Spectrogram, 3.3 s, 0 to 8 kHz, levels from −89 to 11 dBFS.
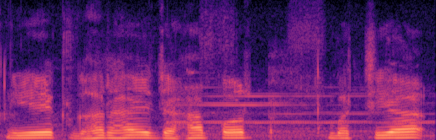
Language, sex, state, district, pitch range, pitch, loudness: Hindi, male, Bihar, Kaimur, 145-155 Hz, 150 Hz, -16 LUFS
